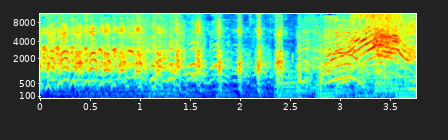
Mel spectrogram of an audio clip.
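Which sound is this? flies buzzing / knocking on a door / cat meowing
cat meowing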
